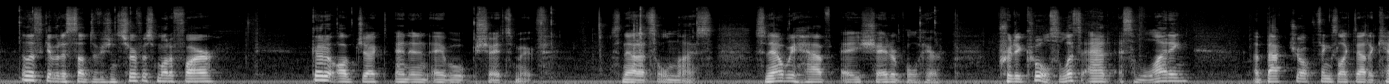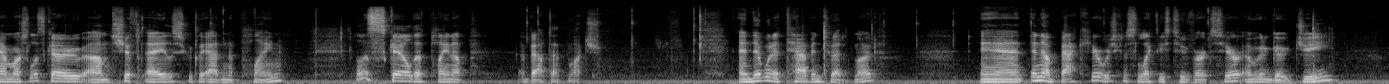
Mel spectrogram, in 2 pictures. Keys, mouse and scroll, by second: 5.7-6.3 scroll down 2, 6.3 alt+a, 6.6 scroll down 1, 6.8-9.0 middle drag, 7.8-9.0 scroll up 1, 9.0-13.9 drag, 13.9-19.0 middle drag, 14.9 shift+a, 16.1-16.6 scroll down 2, 17.1 s, 19.1 click, 20.8 middle click, 21.9 Tab, 22.6 middle click, 23.3 middle click, 23.7-24.7 middle drag, 24.7 click, 26.8 g.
